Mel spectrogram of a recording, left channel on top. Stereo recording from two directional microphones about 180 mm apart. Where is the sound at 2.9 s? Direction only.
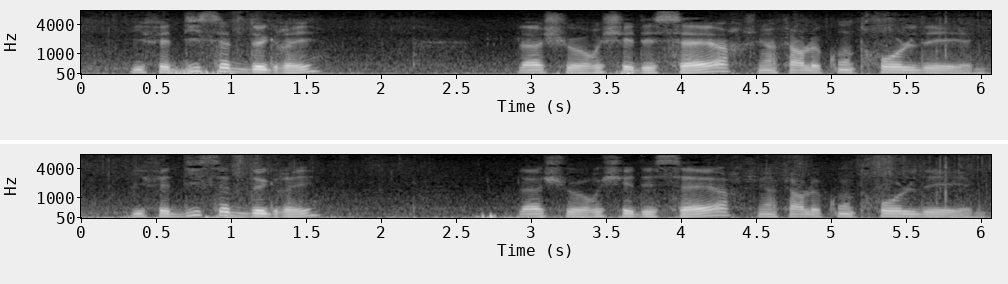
15° right (ahead or behind).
